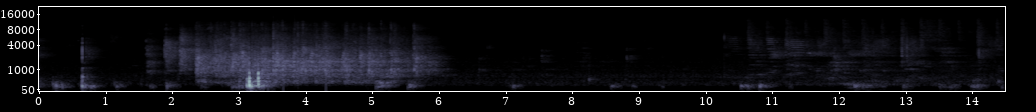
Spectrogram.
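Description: Audience applause for a panel at a UN Volunteers event in Kenya: a few scattered claps swell into a dense burst of clapping lasting several seconds, then fade, followed by a quieter second round after a pause.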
